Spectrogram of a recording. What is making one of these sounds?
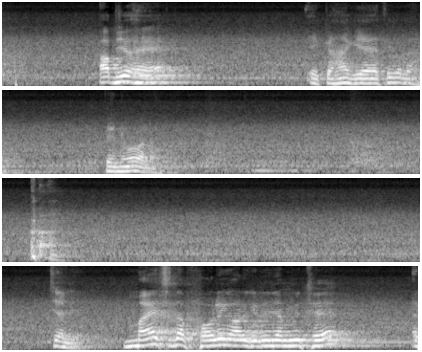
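A man speaks calmly and explains, close by, in short bursts with pauses.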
